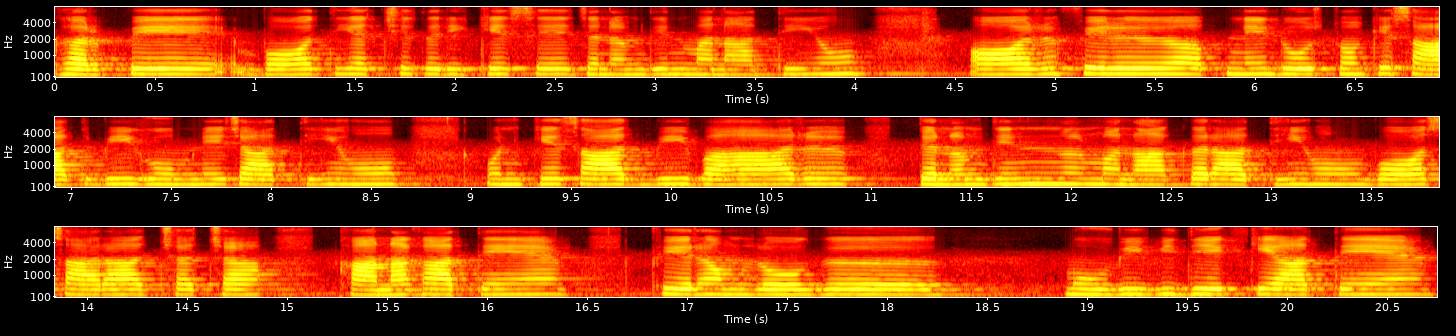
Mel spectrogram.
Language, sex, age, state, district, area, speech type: Hindi, female, 18-30, Madhya Pradesh, Gwalior, rural, spontaneous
